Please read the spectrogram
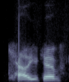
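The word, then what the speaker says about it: Kaliyev: his name is Arthur I think it's Cal you keV is how you pronounce it but he's a guy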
